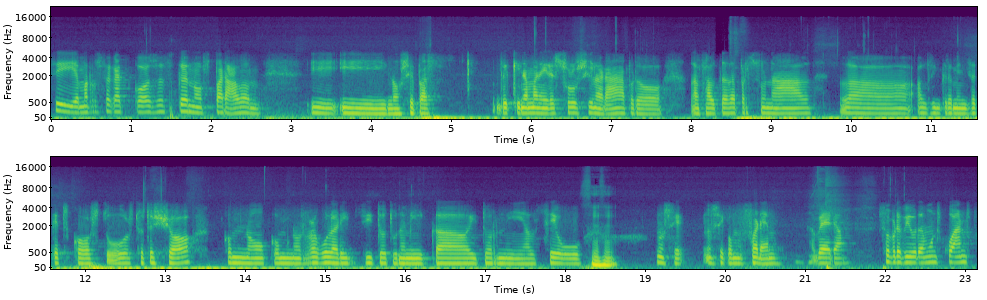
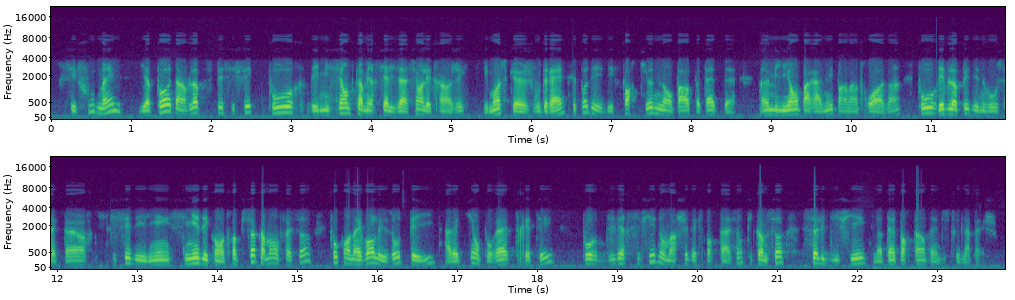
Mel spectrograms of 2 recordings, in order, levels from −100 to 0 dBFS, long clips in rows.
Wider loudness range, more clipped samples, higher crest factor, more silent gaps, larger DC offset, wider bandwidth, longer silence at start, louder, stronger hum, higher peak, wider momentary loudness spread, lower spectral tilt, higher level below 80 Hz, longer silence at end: about the same, 3 LU vs 4 LU; neither; second, 14 dB vs 22 dB; neither; neither; about the same, 9.8 kHz vs 9 kHz; second, 0 s vs 0.25 s; first, -17 LUFS vs -25 LUFS; neither; first, 0 dBFS vs -4 dBFS; about the same, 10 LU vs 11 LU; about the same, -8 dB/octave vs -7.5 dB/octave; first, -28 dBFS vs -60 dBFS; second, 0 s vs 0.15 s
